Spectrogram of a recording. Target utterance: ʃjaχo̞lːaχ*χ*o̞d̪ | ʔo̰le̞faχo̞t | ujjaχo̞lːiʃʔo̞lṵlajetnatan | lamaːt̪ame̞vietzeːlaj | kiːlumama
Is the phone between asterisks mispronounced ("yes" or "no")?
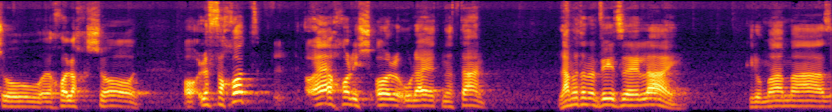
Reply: yes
